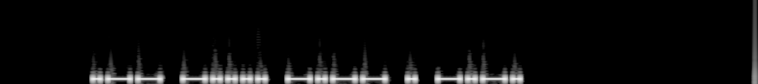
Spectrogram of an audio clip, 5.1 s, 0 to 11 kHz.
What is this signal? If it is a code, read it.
Morse code, heard as a keyed tone, about 24 wpm, 700 Hz. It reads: W6YEC
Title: Speed Racing - USA 1x3 Call Signs 20wpm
